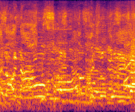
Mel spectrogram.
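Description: Several men talking over one another at close range in a tense exchange, with crowd chatter behind.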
